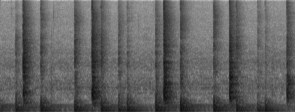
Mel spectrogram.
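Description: A hand thumps the back and side of a double bass's wooden body in a quick rhythmic pattern, deep resonant knocks from the back alternating with sharper, brighter slaps from the side, clear with no talking.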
